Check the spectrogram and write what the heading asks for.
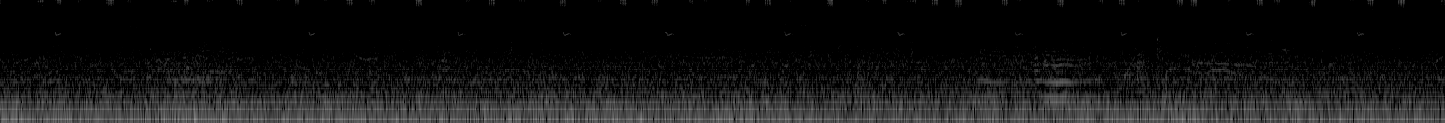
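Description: An insect chirping steadily, short very high-pitched chirps about twice a second, over a low rumble.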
